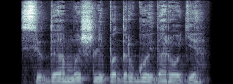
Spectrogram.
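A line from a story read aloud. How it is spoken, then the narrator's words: Whisper. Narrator (Russian): прошептал он девушке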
